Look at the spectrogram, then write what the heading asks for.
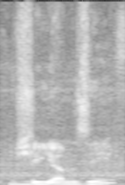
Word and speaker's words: Jemusi: me um as well basically it's based on a GMC truck so yeah GMC however if you pronounce it in um Korean it's more like gmz or ji so that's how that came to be and that's kind of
